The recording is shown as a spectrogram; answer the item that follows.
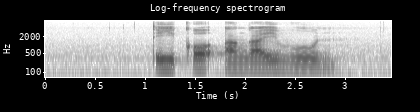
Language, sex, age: Tsonga, male, 19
